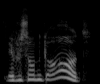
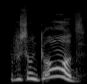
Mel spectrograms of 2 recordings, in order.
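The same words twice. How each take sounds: First: Softer, dropping "It was on God"; quiet emphatic. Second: "God" lifted higher in the repeat; higher emphasis. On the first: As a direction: let it sink in quietly. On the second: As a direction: press the repeat firmly. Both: Shown as a demonstration.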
